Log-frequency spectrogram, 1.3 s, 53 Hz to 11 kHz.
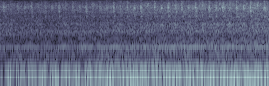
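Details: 2004 Honda Accord 2.4 L petrol after replacing a shorted ignition coil and fitting four new spark plugs: smooth, deep, steady idle with an even beat and no stumbles; normal idle, misfire fixed.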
